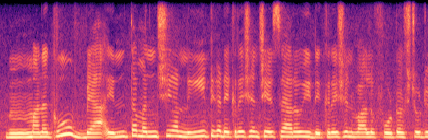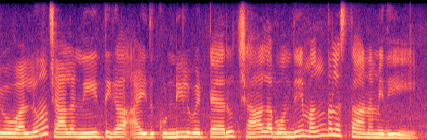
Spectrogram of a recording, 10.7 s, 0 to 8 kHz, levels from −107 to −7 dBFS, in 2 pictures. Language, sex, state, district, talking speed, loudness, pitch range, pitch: Telugu, female, Telangana, Karimnagar, 140 wpm, -13 LUFS, 215-245 Hz, 225 Hz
